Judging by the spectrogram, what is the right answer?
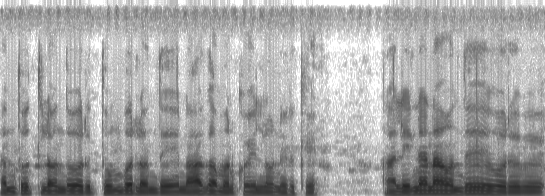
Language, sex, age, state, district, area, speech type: Tamil, male, 18-30, Tamil Nadu, Viluppuram, urban, spontaneous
